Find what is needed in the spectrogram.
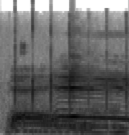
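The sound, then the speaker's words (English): Steady hand clapping, about seven quick claps in an even rhythm, moderately loud, over a sustained voiced cheer or hum. “Round of applause.”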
